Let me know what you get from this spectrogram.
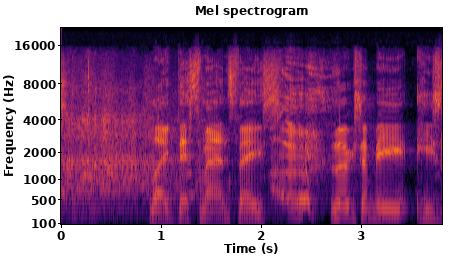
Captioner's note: laughter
